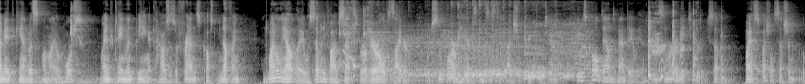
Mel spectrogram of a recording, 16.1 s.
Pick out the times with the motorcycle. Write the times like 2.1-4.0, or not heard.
7.2-11.9.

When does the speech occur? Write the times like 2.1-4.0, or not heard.
0.0-16.0.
